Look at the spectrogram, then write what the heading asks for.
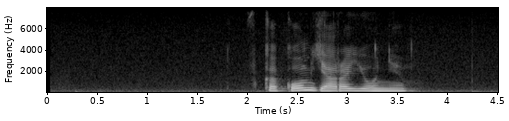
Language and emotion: Russian, neutral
